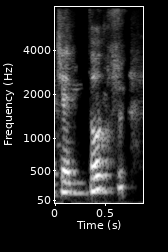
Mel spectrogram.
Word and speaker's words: Centoz: Ho pronunciato bene il nome Centoz, Sì, benissimo.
